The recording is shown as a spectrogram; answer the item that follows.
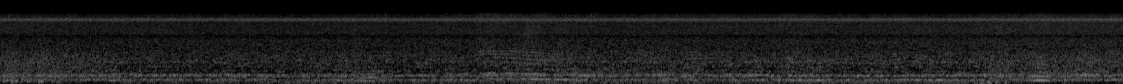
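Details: Steady buzzing of a 2017 honey bee nuc, recorded 19 September 2018, the low drone swelling and easing slightly with brief louder passes of single bees over a continuous high-pitched background whine.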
